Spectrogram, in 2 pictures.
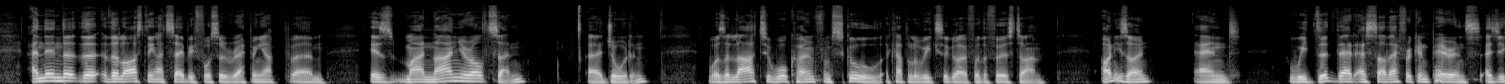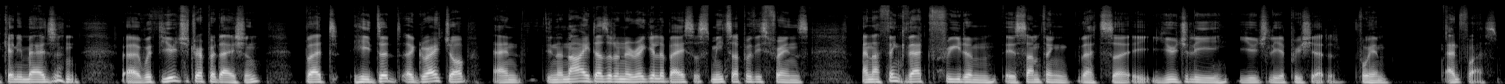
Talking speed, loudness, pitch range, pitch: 195 wpm, -17 LUFS, 100-125 Hz, 115 Hz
